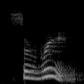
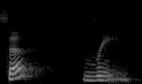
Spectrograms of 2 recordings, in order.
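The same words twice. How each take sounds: First: Said in the usual way. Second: "Serene" in two separate beats, se, reen; careful, divided "Serene" for learners; syllable by syllable. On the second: Shown as a demonstration. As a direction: pause inside "Serene" after the first syllable. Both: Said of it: "It's pronounced".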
